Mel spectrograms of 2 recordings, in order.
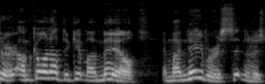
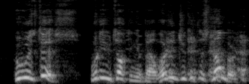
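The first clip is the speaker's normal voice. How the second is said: put-on Arabic accent in a man's voice; 2 semitones higher than usual. Retelling a phone call with a man: imitating an Arabic accent. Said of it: "he's all of a sudden Arabic".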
